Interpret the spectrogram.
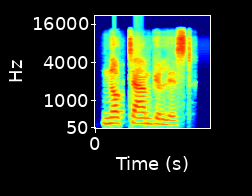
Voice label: "noctambulist", Indian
